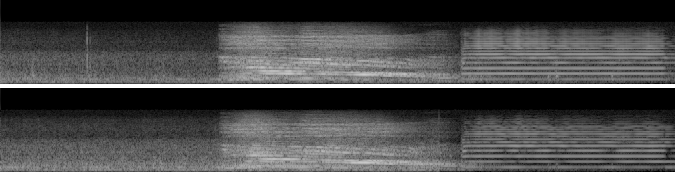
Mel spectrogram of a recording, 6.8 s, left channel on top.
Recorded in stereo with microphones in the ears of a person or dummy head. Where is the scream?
55° left (ahead or behind), 8.5 m; by 4.5 s 50° left (ahead or behind), 6 m.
